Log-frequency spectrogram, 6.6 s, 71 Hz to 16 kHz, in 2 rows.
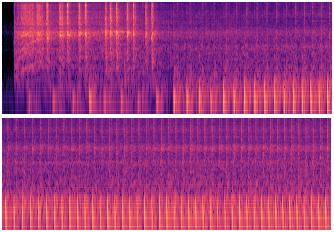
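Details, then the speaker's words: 1984 ATC Big Red after valve adjustment, cam chain tension, timing set and fresh spark plug: single settles from start into steady even idle, much quieter, no loud top-end rattle; normal idle. "it's much quieter running really good"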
